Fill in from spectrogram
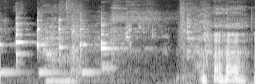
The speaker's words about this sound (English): Maybe we should leave that in because it's a journalist's phone ringing. We should leave it in.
